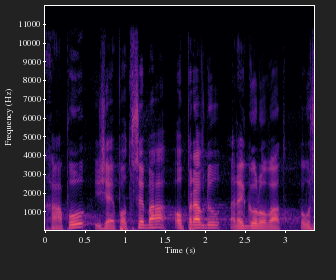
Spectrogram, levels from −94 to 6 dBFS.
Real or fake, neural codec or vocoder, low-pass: real; none; 10.8 kHz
